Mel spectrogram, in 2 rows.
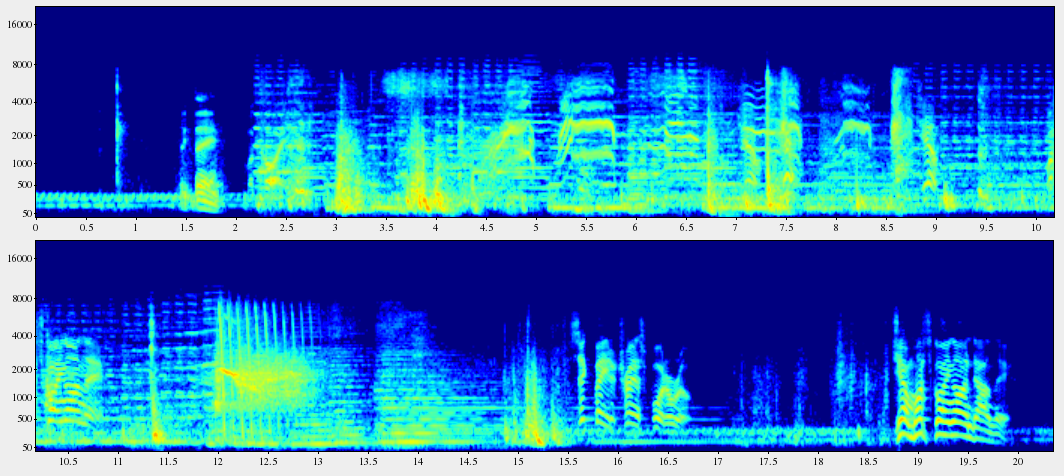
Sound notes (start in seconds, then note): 1.5 over intercom; 3.1 action theme playing; 4.3 yowls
